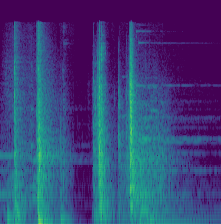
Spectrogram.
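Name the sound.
door opening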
